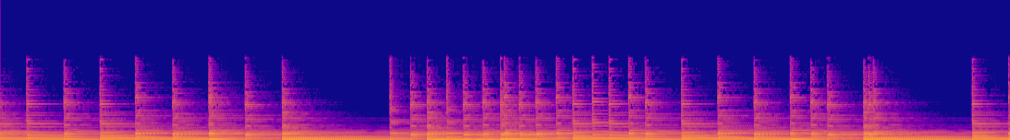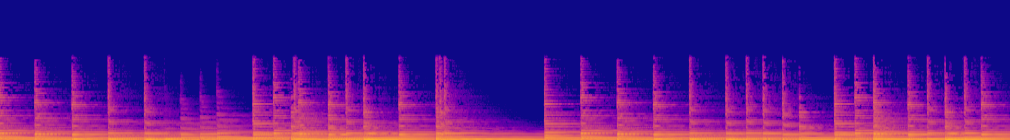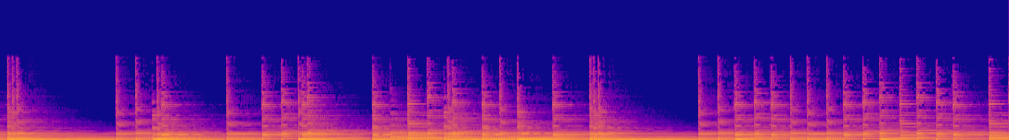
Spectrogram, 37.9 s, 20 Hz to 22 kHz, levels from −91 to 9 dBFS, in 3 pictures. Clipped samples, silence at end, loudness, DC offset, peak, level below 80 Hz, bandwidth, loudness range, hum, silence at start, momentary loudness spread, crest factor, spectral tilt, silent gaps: under 0.1%; 0 s; -18 LUFS; under 0.1%; -2 dBFS; -58 dBFS; 13.5 kHz; 3 LU; none; 0 s; 6 LU; 16 dB; -6.5 dB/octave; none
